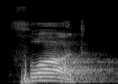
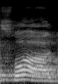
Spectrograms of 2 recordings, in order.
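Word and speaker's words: صاد: The difference is when you pronounce seen, you make whistle sound, and when you pronounce swad, the method to pronounce swad is you have to round your lips like swad, swad.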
